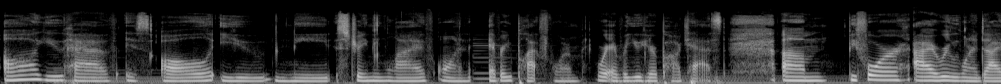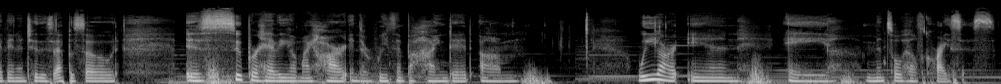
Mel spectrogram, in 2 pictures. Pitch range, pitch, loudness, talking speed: 150-170 Hz, 155 Hz, -21 LUFS, 140 wpm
